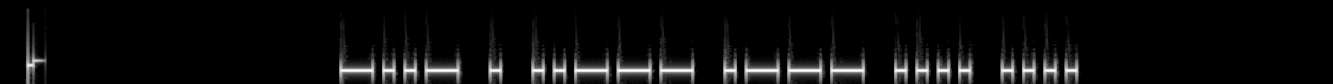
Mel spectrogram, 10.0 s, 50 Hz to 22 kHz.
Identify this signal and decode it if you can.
Morse code, heard as a keyed tone, about 15 wpm, 700 Hz. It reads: XE2JHH
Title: DXCC-100 Call Signs - 6 Characters - 15wpm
